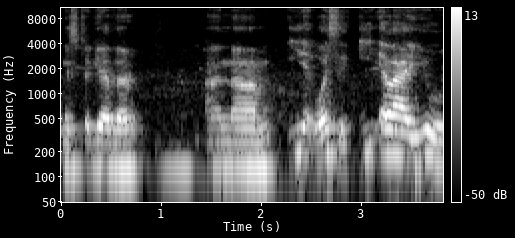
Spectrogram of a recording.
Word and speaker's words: Elihu: Eliu, right? Yeah, yeah, it's pronounced Elihu.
